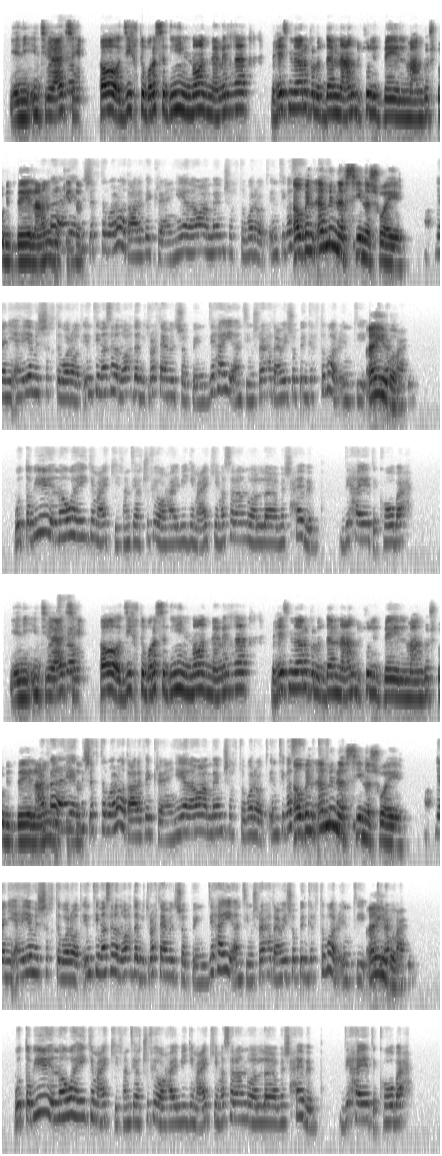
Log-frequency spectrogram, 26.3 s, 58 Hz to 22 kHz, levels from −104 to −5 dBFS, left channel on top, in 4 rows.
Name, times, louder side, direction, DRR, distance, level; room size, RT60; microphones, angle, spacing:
voice 1, 0.1-1.2 1.5-3.7 4.0-7.4 10.9-12.6 18.6-19.1, left 4 dB, 55° left, 0.6 m, -24 dB
voice 2, 0.8-1.1 7.1-10.9 11.2-11.3 11.6-11.7 12.9-19.2 19.9-24.4 24.8-25.8, right 4 dB, 60° right, 1.0 m, -35 dB
7.0 x 2.3 x 2.8 m
head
